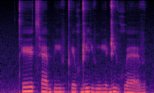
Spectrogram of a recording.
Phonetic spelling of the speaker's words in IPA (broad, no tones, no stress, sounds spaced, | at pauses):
t̪ʰ ɪː t͡sʰ ɛː b p iː v pʰ ɪː xʷ ɖ i j i v ŋ iː ɖ i v xʷ ɛː v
